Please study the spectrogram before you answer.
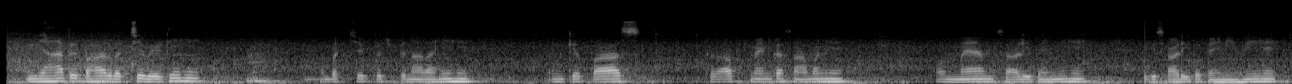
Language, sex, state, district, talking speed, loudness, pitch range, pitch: Hindi, male, Jharkhand, Jamtara, 125 wpm, -23 LUFS, 115-130 Hz, 125 Hz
